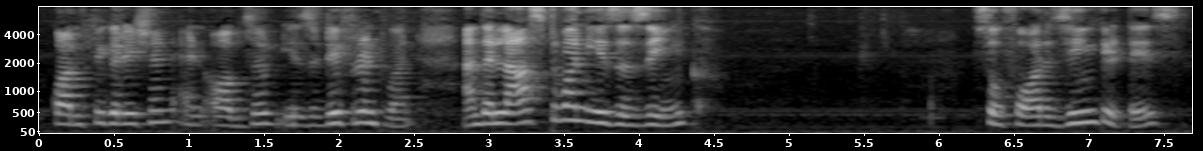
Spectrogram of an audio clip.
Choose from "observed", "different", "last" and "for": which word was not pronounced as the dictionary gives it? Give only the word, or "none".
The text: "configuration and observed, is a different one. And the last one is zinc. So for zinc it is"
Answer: observed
